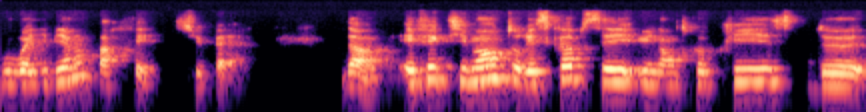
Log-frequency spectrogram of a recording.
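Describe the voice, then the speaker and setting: A woman speaks at a high pitch with a dark, mellow tone. Her pace is fairly slow and her intonation lively. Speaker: tourism consultant, company founder. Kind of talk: conference presentation. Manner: hesitant, many fillers and restarts.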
